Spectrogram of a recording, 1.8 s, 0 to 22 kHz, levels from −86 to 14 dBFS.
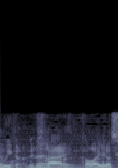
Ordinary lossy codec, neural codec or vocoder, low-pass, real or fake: none; none; 7.2 kHz; real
